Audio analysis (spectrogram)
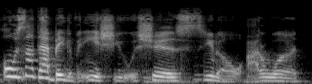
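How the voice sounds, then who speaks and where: A woman's voice: lowish voice, wildly swooping pitch, a little fast. Audio drama monster: a burrowing male kaiju played by a woman, rambling, apologetic, foul-mouthed, music underneath. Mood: sheepish, rambling. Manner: slangy, hedging, apologetic. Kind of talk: casual audio drama dialogue.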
